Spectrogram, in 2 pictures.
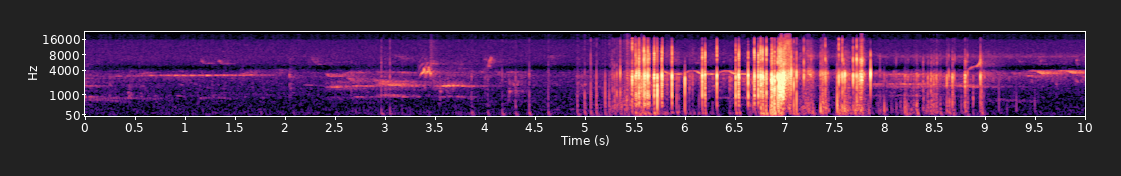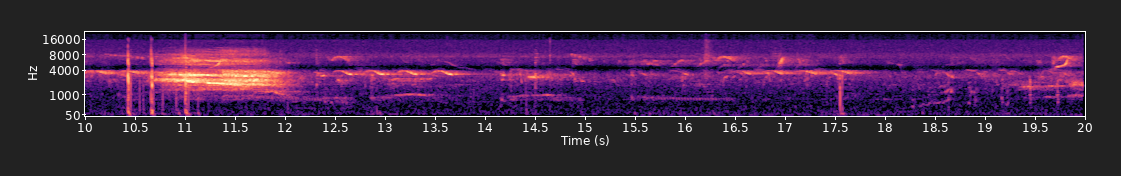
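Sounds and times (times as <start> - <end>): parrot harsh call: 10.7 - 12.3.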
